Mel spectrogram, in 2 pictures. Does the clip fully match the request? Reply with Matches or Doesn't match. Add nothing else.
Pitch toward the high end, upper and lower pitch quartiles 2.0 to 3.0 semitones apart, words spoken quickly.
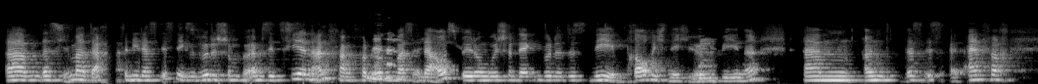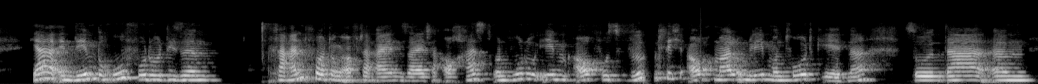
Matches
